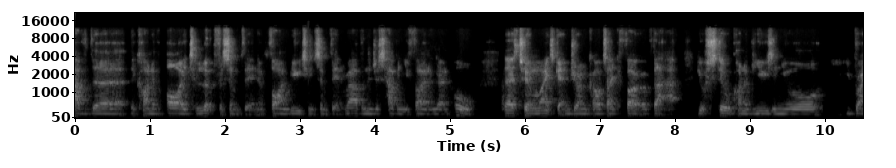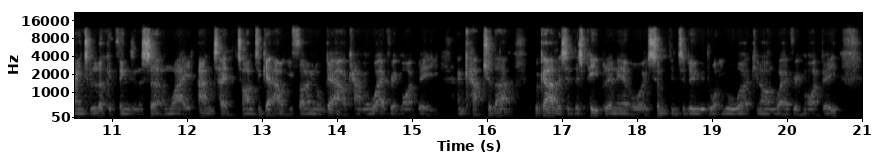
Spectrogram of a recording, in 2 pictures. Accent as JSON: {"language": "English", "town": "Northampton", "region": "East Midlands", "country": "United Kingdom", "said": "we're from Northampton."}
